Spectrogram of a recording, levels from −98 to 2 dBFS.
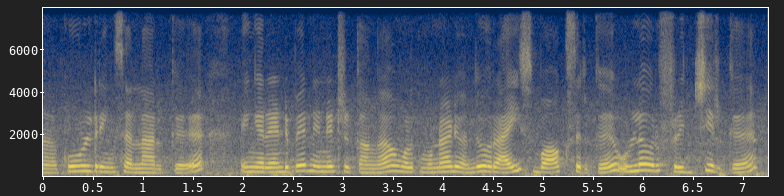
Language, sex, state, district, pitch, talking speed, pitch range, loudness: Tamil, female, Tamil Nadu, Chennai, 225 Hz, 155 wpm, 200-245 Hz, -14 LUFS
